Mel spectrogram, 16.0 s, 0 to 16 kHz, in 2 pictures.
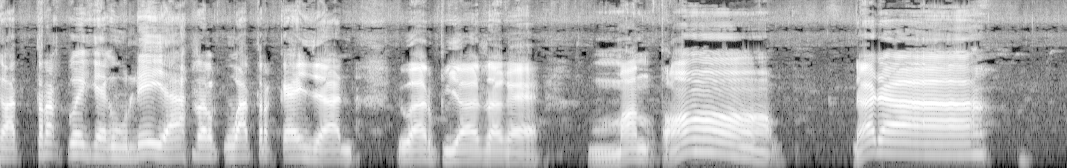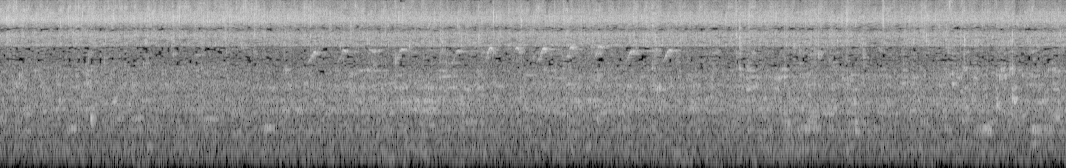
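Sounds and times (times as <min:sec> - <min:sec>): river running over stones: 0:00.0 - 0:16.0.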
